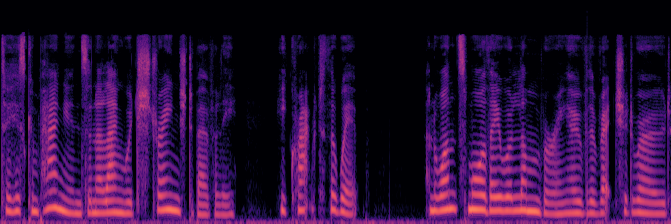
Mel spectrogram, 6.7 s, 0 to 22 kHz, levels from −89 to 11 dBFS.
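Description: Short skips in the speech occur at 1.92, 3.89 and 5.87 s, about every 2 s. Each drops roughly 20 ms, with the two sides joined directly. This is likely audio missing between chunks, lost as each 2-second chunk closes and the next opens.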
